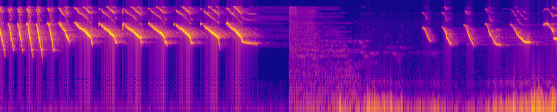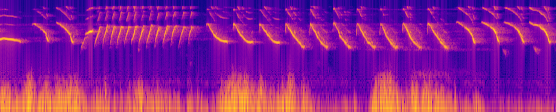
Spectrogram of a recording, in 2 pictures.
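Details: Canary master song recorded for training young canaries to learn chirping: fast runs of descending whistled sweeps, repeated several times a second, broken by a short pause, with low rumbling background noise from about three seconds on.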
